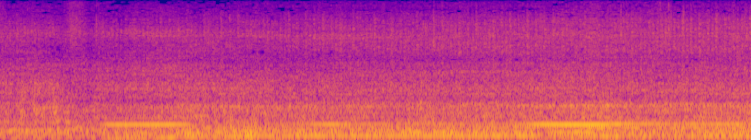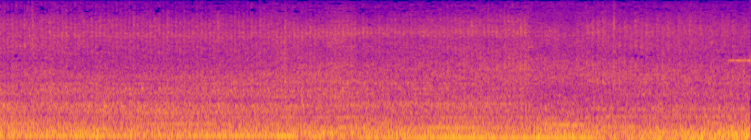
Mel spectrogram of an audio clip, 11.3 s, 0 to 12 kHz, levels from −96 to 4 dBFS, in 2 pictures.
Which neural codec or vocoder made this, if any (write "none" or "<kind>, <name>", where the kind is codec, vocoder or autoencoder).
none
